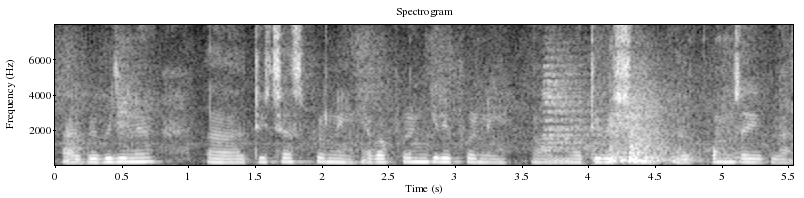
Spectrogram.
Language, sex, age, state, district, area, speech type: Bodo, female, 30-45, Assam, Udalguri, urban, spontaneous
